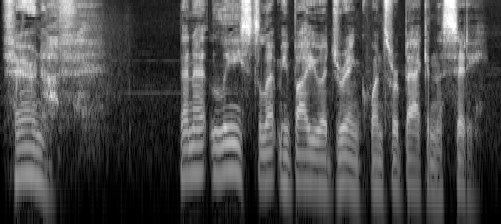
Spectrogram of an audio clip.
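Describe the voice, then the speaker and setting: An actor playing a stern, reserved young desert investigator who speaks in a measured, deadpan way and sighs often. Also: male voice, fairly low pitch, slight background noise, natural voice. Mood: calm, grave. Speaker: lead investigator.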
